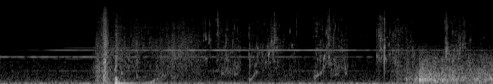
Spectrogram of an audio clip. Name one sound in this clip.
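A sudden burst crackles and sizzles.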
